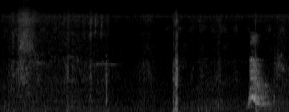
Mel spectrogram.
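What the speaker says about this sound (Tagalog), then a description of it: "Nag-iingay na naman ang aming aso dyan sa labas." A dog barks a couple of times at a distance, with faint bleat-like yelps in a quiet outdoor setting.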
